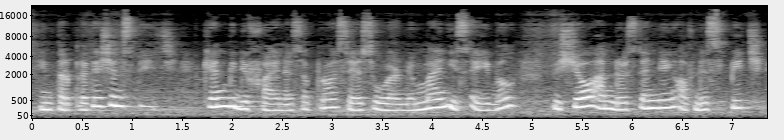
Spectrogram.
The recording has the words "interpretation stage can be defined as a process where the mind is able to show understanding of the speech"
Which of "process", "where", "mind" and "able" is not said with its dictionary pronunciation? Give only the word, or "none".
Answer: mind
